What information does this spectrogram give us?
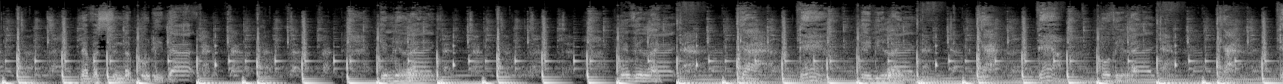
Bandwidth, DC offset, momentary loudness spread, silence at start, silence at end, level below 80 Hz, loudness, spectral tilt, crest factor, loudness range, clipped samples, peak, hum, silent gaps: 19.5 kHz; under 0.1%; 3 LU; 0 s; 0 s; -12 dBFS; -13 LUFS; -5 dB/octave; 10 dB; 1 LU; 2%; 0 dBFS; none; none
